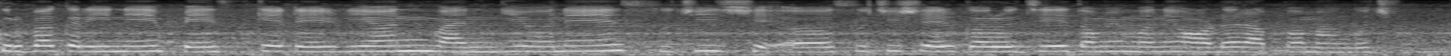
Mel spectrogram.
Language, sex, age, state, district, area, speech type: Gujarati, female, 18-30, Gujarat, Valsad, rural, read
